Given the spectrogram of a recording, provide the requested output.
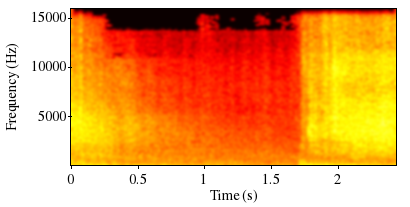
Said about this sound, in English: The mighty 76mm gun roared once again, and the lead tank of the column exploded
